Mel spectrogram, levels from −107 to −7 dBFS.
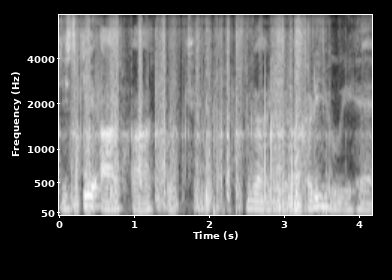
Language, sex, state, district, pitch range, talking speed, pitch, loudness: Hindi, male, Himachal Pradesh, Shimla, 95-115 Hz, 115 wpm, 105 Hz, -18 LUFS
